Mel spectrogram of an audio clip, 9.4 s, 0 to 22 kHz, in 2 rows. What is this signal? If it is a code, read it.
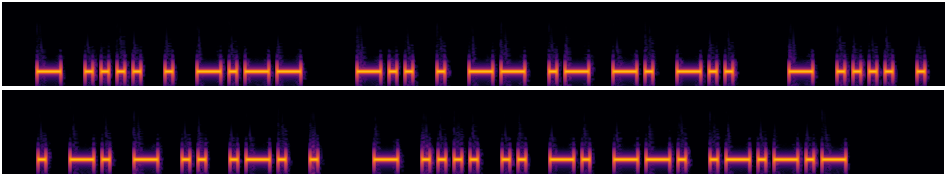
Morse code, heard as a keyed tone, about 30 wpm, 700 Hz. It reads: THEY DEMAND THE ENTIRE THING.
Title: Sentences from Top 1000 Words - Review Part 5 - 30wpm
